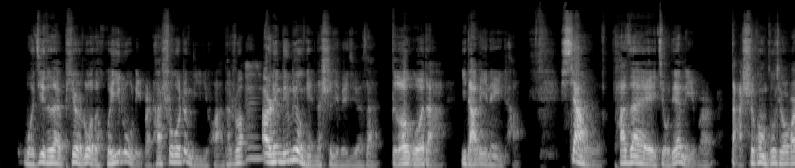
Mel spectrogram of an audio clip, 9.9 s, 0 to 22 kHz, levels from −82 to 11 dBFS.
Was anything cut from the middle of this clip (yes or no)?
no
